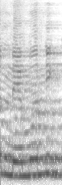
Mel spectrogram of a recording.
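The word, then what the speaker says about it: mnemonic: है और इसमें दोस्तों नेमोनिक कोड का यूज किया जाता है। तो दोस्तों मैं आपको जानकारी के लिए बता दूं, नेमोनिक में एम जो है दोस्तों वो साइलेंट है और इसमें छोटे छोटे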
